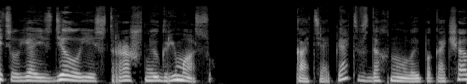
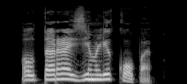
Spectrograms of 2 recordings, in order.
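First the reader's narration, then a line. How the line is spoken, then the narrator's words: Deliberately very rude reply. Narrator (Russian): ответил я нарочно очень грубо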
